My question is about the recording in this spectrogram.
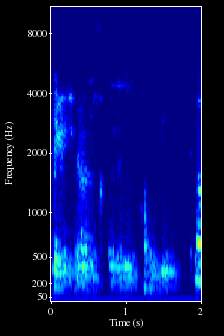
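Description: Indistinct, muffled voices of several people chatting in a room, with a drawn-out vowel-like murmur about a second in.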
